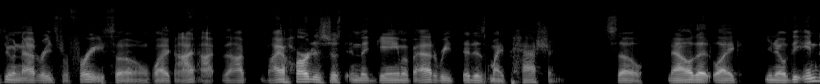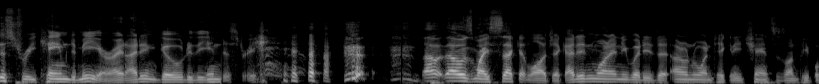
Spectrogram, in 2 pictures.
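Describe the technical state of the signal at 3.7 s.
At 3.7 s the speech signal is intact, with no technical fault present at that moment.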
